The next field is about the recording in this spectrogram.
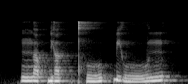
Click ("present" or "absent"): absent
